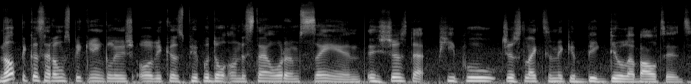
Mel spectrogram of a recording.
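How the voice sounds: In a Nigerian accent, a man talks at medium pitch and a fairly quick pace, his tone dark and mellow and his intonation fairly even.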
